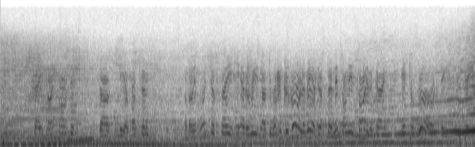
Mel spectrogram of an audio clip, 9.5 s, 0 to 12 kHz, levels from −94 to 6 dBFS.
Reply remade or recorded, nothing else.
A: recorded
